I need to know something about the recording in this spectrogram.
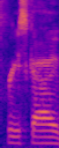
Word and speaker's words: FrSky: search for FR sky it's pronounced free sky but that's how they spell it and you will find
